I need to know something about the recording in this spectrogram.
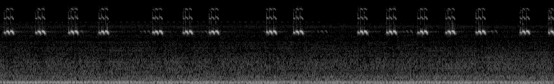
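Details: Short burst of cricket song: shrill, ringing chirps in pairs and triplets, several per second, with a quiet low rumble behind.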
